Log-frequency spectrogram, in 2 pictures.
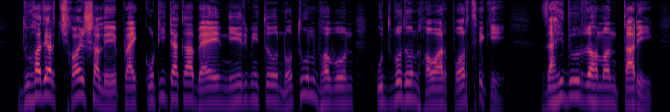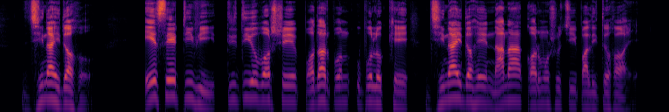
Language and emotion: Bengali, neutral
